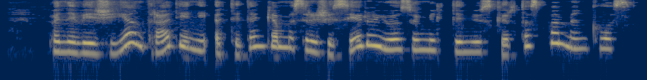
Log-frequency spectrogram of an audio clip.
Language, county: Lithuanian, Marijampolė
